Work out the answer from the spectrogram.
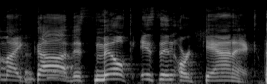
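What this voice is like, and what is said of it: Snobby, bougie put-on voice. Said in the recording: “talking like a bougie Green Bay Packers fan”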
